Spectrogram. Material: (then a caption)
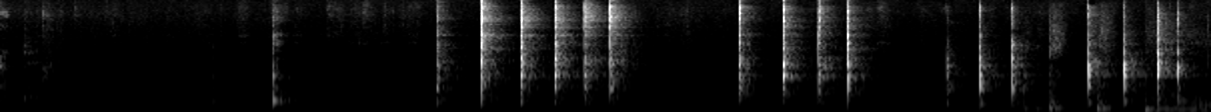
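Sheet metal. A metal key machine guard, deadened with Dynamat and hung on a pencil, is tapped about eighteen times. Each tap is short and dull, dying away almost at once with no ringing, over a faint steady hum. The sound-deadening works, unlike the motor guard that rings badly.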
